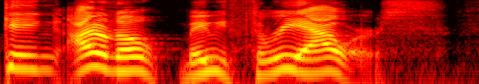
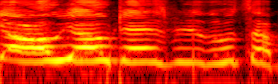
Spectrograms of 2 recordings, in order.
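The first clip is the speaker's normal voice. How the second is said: mock excited greeting; 9 semitones higher than usual. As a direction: hail a friend across the bar. Bar greeting retold.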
